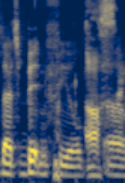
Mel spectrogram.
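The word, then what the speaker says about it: Bittenfeld: Yeah, no, sorry, that's Bittenfield. Rhymes with Garfield.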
